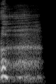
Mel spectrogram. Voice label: die, Voice Line, JPN; Eternal Return; Tia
